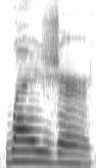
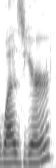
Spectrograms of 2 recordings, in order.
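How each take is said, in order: First: The z and y merge into zh. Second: The z and y sounds stay separate. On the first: "if you use the assimilation, it sounds like was your" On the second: "A native speaker can always choose to say was your"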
